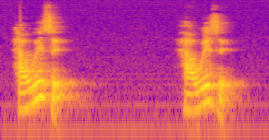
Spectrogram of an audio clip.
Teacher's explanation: Intonation on is. Intonation goes up on is.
